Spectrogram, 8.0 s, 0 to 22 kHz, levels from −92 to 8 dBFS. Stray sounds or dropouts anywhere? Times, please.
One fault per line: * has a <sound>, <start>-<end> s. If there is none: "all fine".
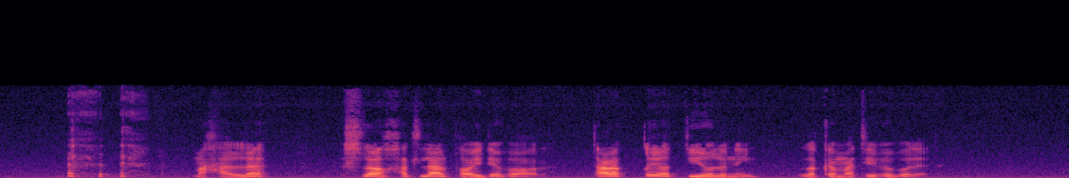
* has a cough, 0.5-1.3 s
